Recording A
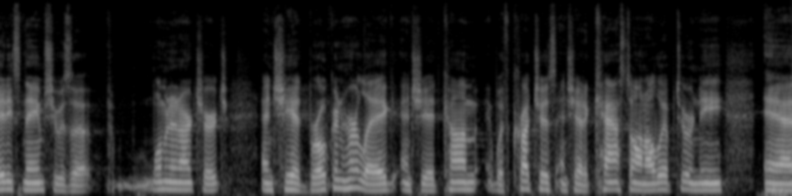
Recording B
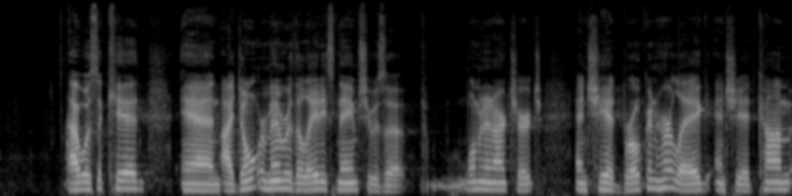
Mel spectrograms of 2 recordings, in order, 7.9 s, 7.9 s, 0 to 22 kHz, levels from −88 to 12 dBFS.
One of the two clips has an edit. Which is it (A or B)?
B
